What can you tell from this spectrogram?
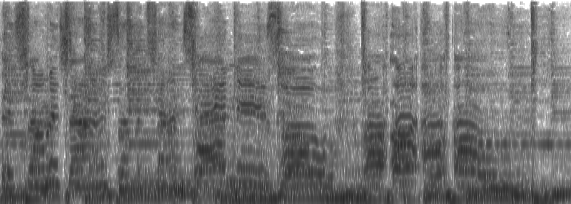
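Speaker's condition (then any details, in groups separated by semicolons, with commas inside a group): No condition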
